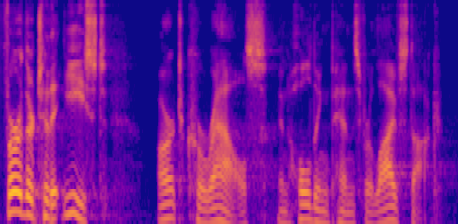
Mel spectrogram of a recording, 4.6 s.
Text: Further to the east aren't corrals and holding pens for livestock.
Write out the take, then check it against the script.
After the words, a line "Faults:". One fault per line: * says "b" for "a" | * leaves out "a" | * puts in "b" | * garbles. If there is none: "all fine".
Further to the east aren't corrals and holding pens for livestock.
Faults:
all fine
